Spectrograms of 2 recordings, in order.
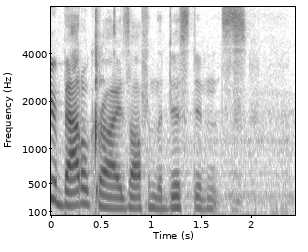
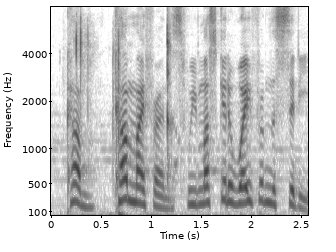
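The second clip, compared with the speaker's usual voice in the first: loud, raised voice calling out; 4 semitones higher, 4 dB louder than usual. Voicing a tabaxi in armor urging the group to flee: shouting. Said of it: "you can hear him shouting out".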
